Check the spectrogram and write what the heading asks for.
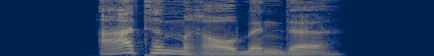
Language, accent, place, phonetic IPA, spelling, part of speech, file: German, Germany, Berlin, [ˈaːtəmˌʁaʊ̯bn̩də], atemraubende, adjective, De-atemraubende.ogg
- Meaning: inflection of atemraubend: 1. strong/mixed nominative/accusative feminine singular 2. strong nominative/accusative plural 3. weak nominative all-gender singular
